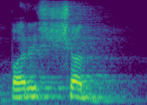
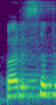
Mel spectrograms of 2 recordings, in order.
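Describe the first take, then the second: First: परिषद with sh, "parishad"; correct sh sound. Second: परिषद with plain s, "parisad"; mistaken s sound. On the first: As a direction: put a clear sh in परिषद. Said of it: "तो ये correct होगा". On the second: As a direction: say परिषद with s in place of sh. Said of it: "नहीं होता". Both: Shown as a demonstration.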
